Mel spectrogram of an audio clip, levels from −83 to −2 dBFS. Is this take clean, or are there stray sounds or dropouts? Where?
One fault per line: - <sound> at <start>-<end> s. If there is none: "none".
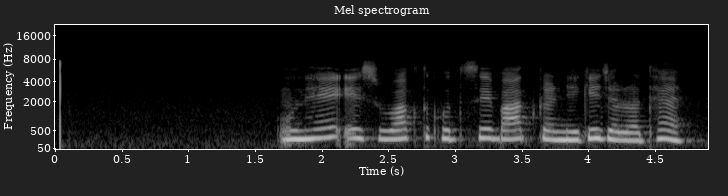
none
